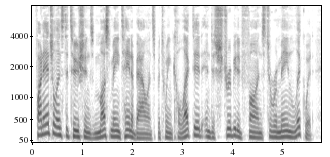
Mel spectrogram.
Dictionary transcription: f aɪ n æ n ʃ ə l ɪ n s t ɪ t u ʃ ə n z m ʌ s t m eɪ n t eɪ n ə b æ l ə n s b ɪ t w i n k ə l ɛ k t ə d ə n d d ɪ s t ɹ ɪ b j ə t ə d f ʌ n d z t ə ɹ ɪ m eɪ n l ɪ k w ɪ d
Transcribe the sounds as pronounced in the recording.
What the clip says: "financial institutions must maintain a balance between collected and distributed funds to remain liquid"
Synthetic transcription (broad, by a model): f aɪ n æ n ʃ l ɪ n s t ɪ t u ʃ ə n z m ʌ s t m eɪ n t eɪ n ə b æ l ə n s b ɪ t w i n k ə l ɛ k t ə d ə n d d ɪ s t ɹ ɪ b j ə t ə d f ʌ n d z t ə ɹ ɪ m eɪ n l ɪ k w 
